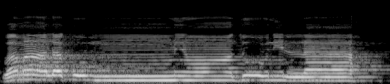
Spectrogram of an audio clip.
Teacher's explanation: میم ساکن کے بعد میم ہے، اس لیے ادغام شفوی ہوگا، گنہ کر کے پڑھنا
